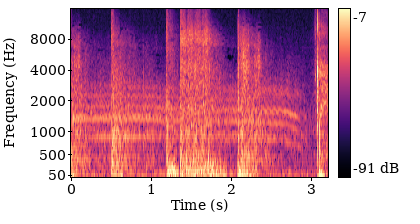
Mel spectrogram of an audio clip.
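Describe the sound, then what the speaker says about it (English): Gunfire in the World War II tactics game Close Combat: The Bloody First, with about four separate sharp bursts landing at irregular intervals over a steady ambient bed of background noise. "we are taking fire from over on the left side as well"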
